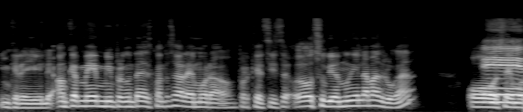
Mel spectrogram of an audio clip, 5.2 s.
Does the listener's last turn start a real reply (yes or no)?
yes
